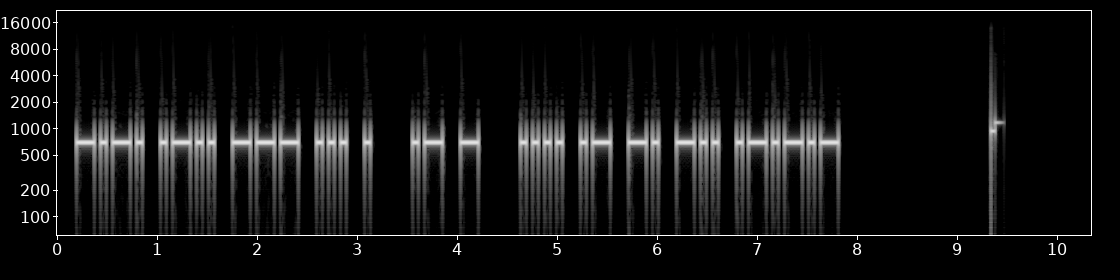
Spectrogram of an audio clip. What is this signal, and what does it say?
Morse code, heard as a keyed tone, about 21 wpm, 700 Hz. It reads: CLOSE AT HAND.
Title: Sentences from Top 1000 Words - Review Part 1 - 20wpm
